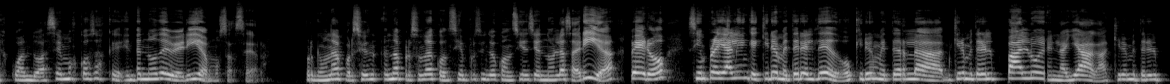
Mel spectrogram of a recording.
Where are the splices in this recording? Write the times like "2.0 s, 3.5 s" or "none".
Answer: 1.4 s, 6.2 s, 10.4 s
